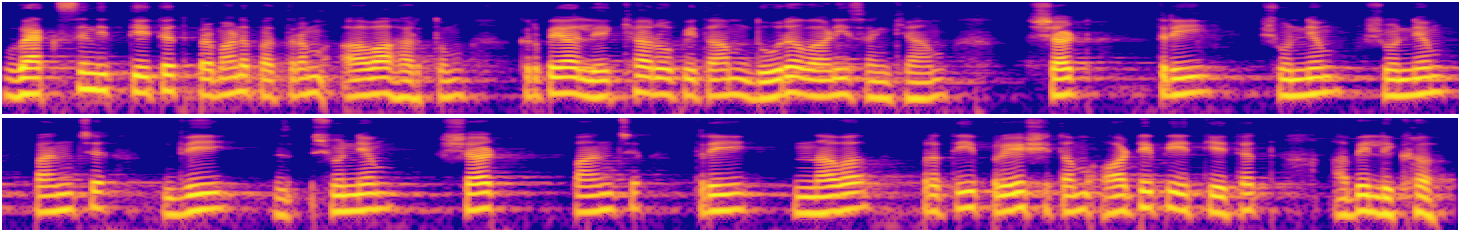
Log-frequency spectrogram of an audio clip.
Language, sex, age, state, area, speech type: Sanskrit, male, 30-45, Rajasthan, rural, read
